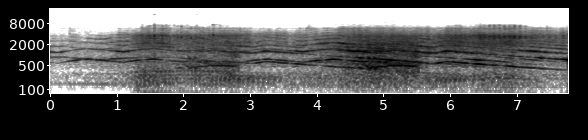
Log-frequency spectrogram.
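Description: Police siren sound effect wailing up and down over a low vehicle rumble, winding down near the end as the police car arrives.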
